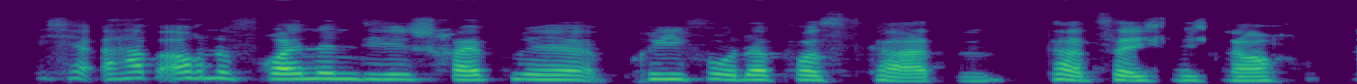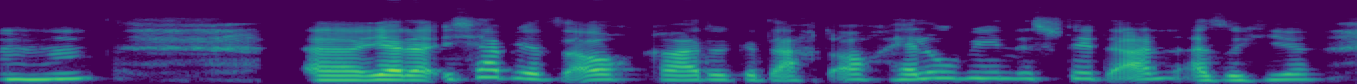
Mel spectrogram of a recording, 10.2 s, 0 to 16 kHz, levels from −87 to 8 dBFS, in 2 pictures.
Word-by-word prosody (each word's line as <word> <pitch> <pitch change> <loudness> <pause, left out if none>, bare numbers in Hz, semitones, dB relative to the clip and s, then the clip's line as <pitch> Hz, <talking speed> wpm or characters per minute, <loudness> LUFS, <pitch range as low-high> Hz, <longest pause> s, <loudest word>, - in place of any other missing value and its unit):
Ich 260 +2 -19
ha 250 - -7
habe 275 -1 -1
auch 275 +1 +1
'ne 270 -1 -2
Freundin, 240 0 +4
die 220 -1 -3
schreibt 205 +1 +1
mir 210 -3 0
Briefe 230 0 -2
oder 205 -1 +4
Postkarten, 175 -4 -2
tatsächlich 180 -3 0
noch. 175 +4 +1 0.2
Mhm, 230 +4 -1 0.8
äh, 195 0 +4
ja, 205 -1 +10
da 195 - +6
ich 220 +7 -8
habe 310 -4 +1
jetzt 230 -3 -1
auch 215 +1 +1
grade 200 0 0
gedacht: 190 -2 -5
„Och 220 -1 -3
Halloween, 260 +3 -3
es 245 -1 -8
steht 250 -1 -6
an.“ 260 +3 -1
Also, 185 0 -2
hier, 210 +4 -6
215 Hz, 185 wpm, -23 LUFS, 195-240 Hz, 0.8 s, ja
